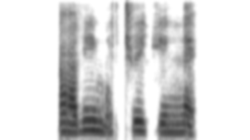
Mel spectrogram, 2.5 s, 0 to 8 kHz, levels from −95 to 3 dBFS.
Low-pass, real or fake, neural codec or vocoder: 7.2 kHz; fake; codec, 44.1 kHz, 3.4 kbps, Pupu-Codec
